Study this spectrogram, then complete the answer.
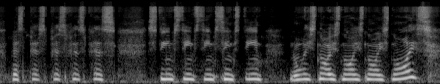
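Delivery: high rhythmic repeated word-noises; kettle sputtering. Retold or imitated. Mocking friends venting like a tea kettle, high rhythmic sputter. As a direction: sputter each word like steam escaping a kettle. Mimicking a boiling, noisy kettle.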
